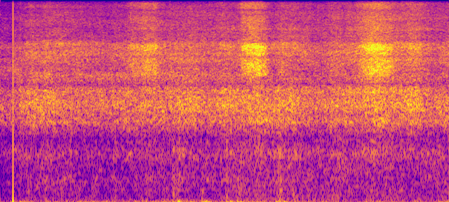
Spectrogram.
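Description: Ocean waves wash against a tropical island shore in a continuous low rumbling surge, with wind buffeting the microphone and no voices.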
